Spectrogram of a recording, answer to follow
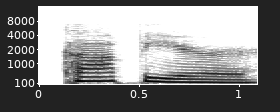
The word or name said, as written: copier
